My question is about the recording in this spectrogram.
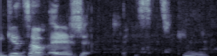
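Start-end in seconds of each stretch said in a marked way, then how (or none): none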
